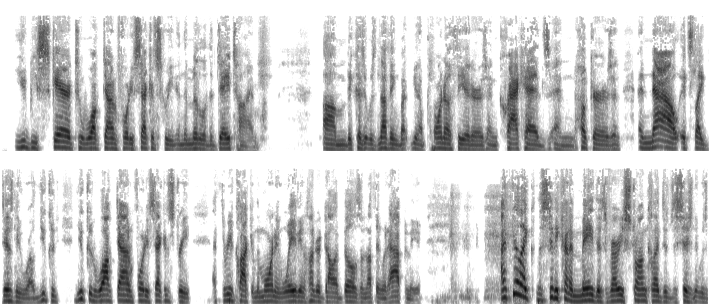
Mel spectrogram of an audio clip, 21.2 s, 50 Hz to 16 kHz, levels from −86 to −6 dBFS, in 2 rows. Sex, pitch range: male, 120-185 Hz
